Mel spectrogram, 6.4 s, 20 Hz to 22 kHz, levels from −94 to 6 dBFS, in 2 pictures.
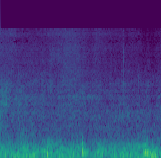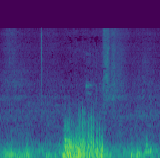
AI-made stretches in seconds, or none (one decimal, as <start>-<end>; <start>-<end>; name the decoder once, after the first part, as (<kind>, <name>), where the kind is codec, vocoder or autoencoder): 0.0-4.6 (codec, SNAC); 5.4-6.4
